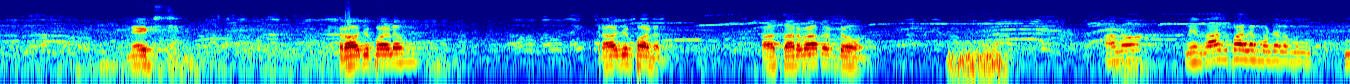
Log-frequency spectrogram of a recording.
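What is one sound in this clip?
A man speaks loudly into a microphone over a loudspeaker, in bursts with pauses.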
